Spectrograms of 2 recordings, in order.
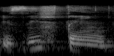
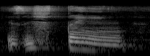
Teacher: Então, na verdade, esse M aqui, ele está fazendo o papel de uma semivogal. E se vocês forem, né, pronunciar essa palavra, existem, vocês vão perceber que no final dela você fala um i ali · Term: semivogal nasal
